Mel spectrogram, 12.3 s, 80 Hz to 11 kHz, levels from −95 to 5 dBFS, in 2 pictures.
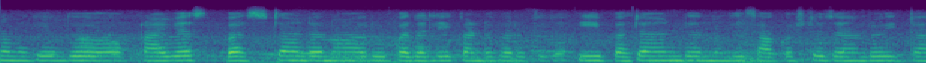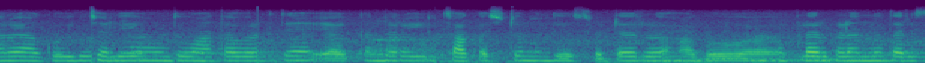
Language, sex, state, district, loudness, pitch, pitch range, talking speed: Kannada, female, Karnataka, Shimoga, -27 LUFS, 215 Hz, 210-220 Hz, 145 wpm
